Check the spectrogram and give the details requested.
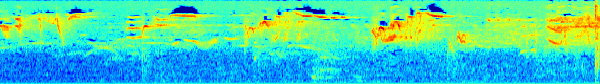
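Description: Several birds chirping and singing in quick, overlapping calls that slide up and down in pitch, with a sharp click right at the end.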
